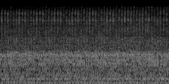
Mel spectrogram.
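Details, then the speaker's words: 2011 BMW 328i E93 N52 after engine replacement, first run with no cooling system fitted and oil at max: smooth, even idle with a steady hum and no knocks, ticks or misses. Normal idle. "oh oil already checked itself it's at Max oh I'm so happy right now this thing's running"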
